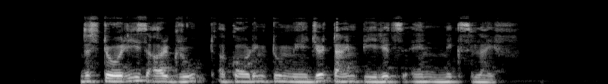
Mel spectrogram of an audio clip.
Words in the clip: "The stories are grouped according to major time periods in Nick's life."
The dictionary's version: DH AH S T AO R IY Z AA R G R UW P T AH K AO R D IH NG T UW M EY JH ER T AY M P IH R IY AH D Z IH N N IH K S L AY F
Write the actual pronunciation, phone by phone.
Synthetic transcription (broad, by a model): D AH S T AO R IY Z AA R G R UW P T AH K AO R D IH NG T UW M EY JH ER T AY M P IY R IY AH D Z IH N N IH K S L AY F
